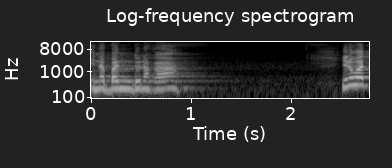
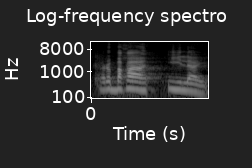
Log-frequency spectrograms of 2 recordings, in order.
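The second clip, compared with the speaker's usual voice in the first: softer, offhand Eli; quiet wrong take; 3 semitones lower, 7 dB quieter than usual. Shown as a demonstration. Preacher showing how not to say Jesus's cry, quietly. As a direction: say it small, the wrong way. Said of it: "loud voice to kasi".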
